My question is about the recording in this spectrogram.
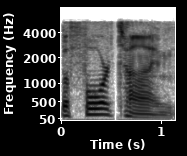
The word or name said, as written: beforetime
